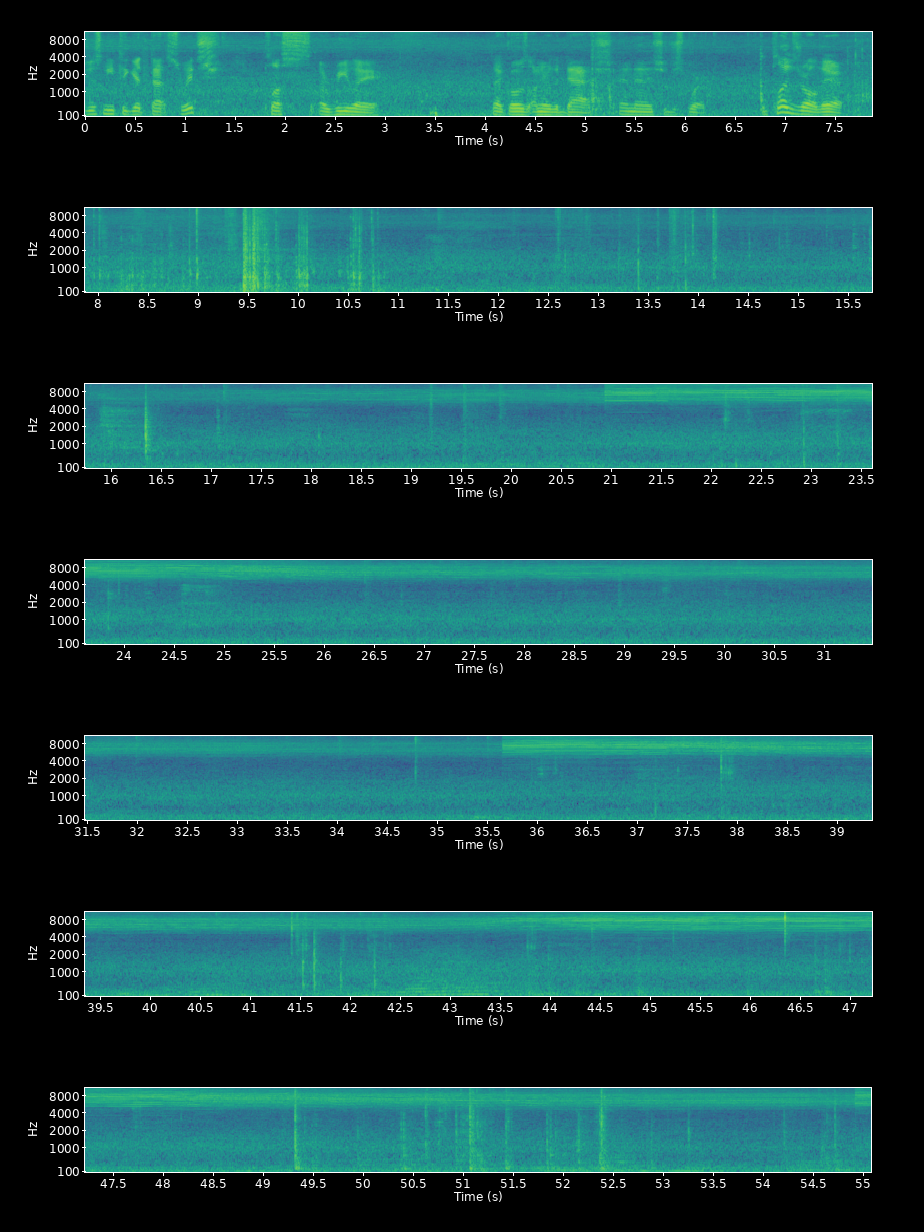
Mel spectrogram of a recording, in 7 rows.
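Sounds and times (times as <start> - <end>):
insect chorus chirring: 0.0 - 55.0
sharp clicks and knocks: 49.2 - 53.4.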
